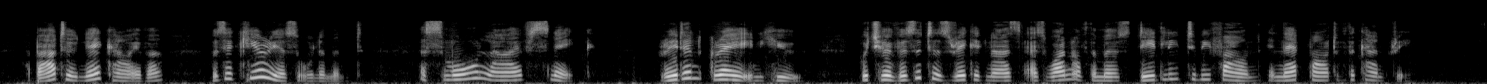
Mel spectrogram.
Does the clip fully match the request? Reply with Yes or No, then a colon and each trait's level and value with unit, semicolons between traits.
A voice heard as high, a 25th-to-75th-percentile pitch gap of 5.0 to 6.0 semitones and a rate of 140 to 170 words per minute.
No: high, 200 Hz; average, 4.0 semitones; average, 145 wpm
